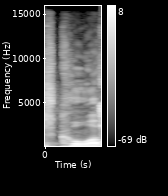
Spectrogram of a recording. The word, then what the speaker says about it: Coop: Øh, det har jeg også godt hørt andre sige, men jeg er altså overbevist om, at det udtales Coop. – Ja, ja, du var bare, hvis nu der var nogen, der sad ligesom mig og kalder det Coop, så skulle I bare vide, at jeg har også.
